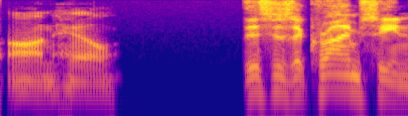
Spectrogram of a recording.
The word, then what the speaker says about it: Angel: you is Angel Gomez she pronounced his first name with a hard J sound Gomez winced he stepped forward holding out his hand i'm detective Angel Gomez he said correcting the pronunciation to on hell this is a crime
